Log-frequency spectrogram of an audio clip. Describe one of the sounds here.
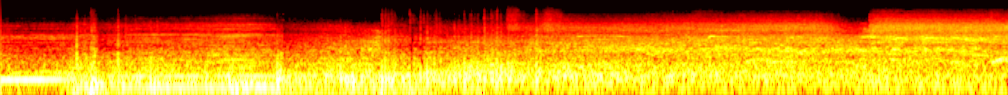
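Fireworks crackle and bang overhead.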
